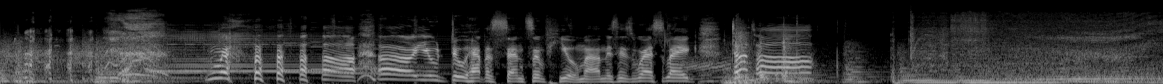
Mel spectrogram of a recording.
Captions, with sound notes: [laughs] [all gasp] - WELL... [laughs] OH, YOU DO HAVE A SENSE OF HUMOR, MRS. WESTLAKE. TA-TA. [engine rumbles]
